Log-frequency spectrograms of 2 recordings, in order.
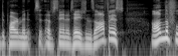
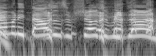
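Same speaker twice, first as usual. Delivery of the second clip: loud; 10 semitones higher, 5 dB louder than usual. Real, not acted. Loud laughing disbelief.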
